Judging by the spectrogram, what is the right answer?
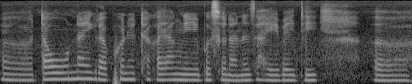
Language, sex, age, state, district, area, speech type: Bodo, female, 18-30, Assam, Kokrajhar, rural, spontaneous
